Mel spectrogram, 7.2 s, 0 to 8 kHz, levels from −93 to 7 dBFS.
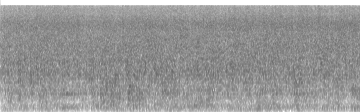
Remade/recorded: recorded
